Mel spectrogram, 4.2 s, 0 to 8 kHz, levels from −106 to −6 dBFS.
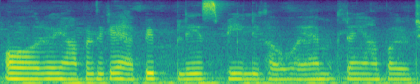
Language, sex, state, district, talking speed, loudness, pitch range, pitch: Hindi, female, Chandigarh, Chandigarh, 255 wpm, -17 LUFS, 185-195 Hz, 190 Hz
